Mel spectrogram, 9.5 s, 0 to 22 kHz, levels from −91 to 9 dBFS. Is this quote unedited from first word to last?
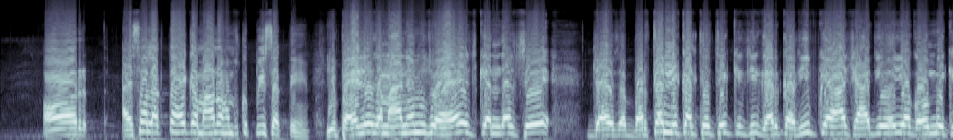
no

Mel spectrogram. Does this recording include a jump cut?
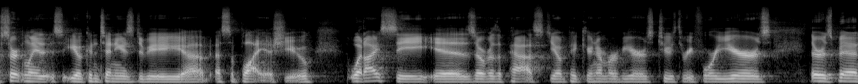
yes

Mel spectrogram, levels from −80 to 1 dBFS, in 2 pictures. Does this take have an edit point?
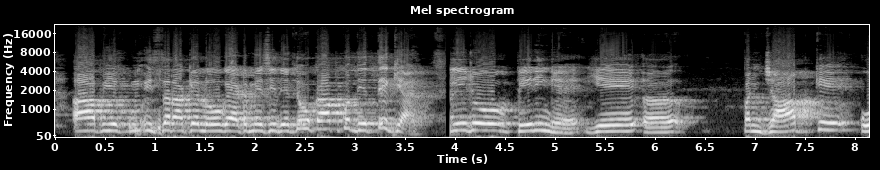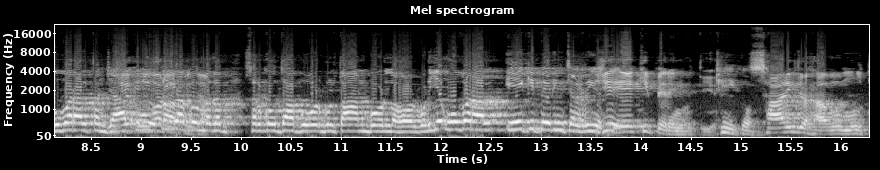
yes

